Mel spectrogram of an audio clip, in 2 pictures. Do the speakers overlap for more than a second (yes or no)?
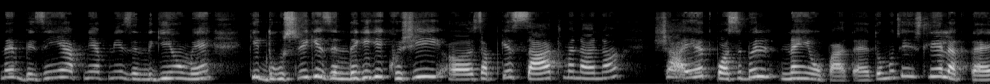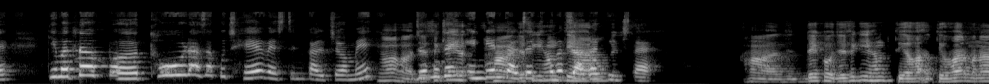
yes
